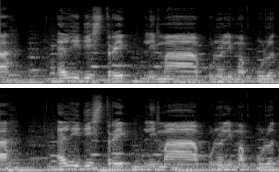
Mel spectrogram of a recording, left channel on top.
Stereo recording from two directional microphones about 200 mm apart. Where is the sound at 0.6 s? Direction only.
5° left (ahead or behind).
